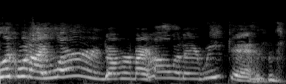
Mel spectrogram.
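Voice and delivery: put-on high-pitched boastful kid voice; mock eager kid. Podcaster mocking an amateur video editor, eager kid voice.

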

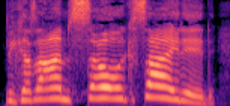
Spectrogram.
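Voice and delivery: high, loud mock enthusiasm; hammed-up excited promoter, raising voice and pitch; excited Don King. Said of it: "he was just so excited".

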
